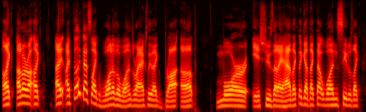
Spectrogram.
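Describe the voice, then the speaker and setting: A man hosting a reaction video, giving casual, excited commentary in a rambling, repetitive way with stammered emphasis. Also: mid-range voice, brisk, clear, resonant tone, dry recording, studio quality.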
